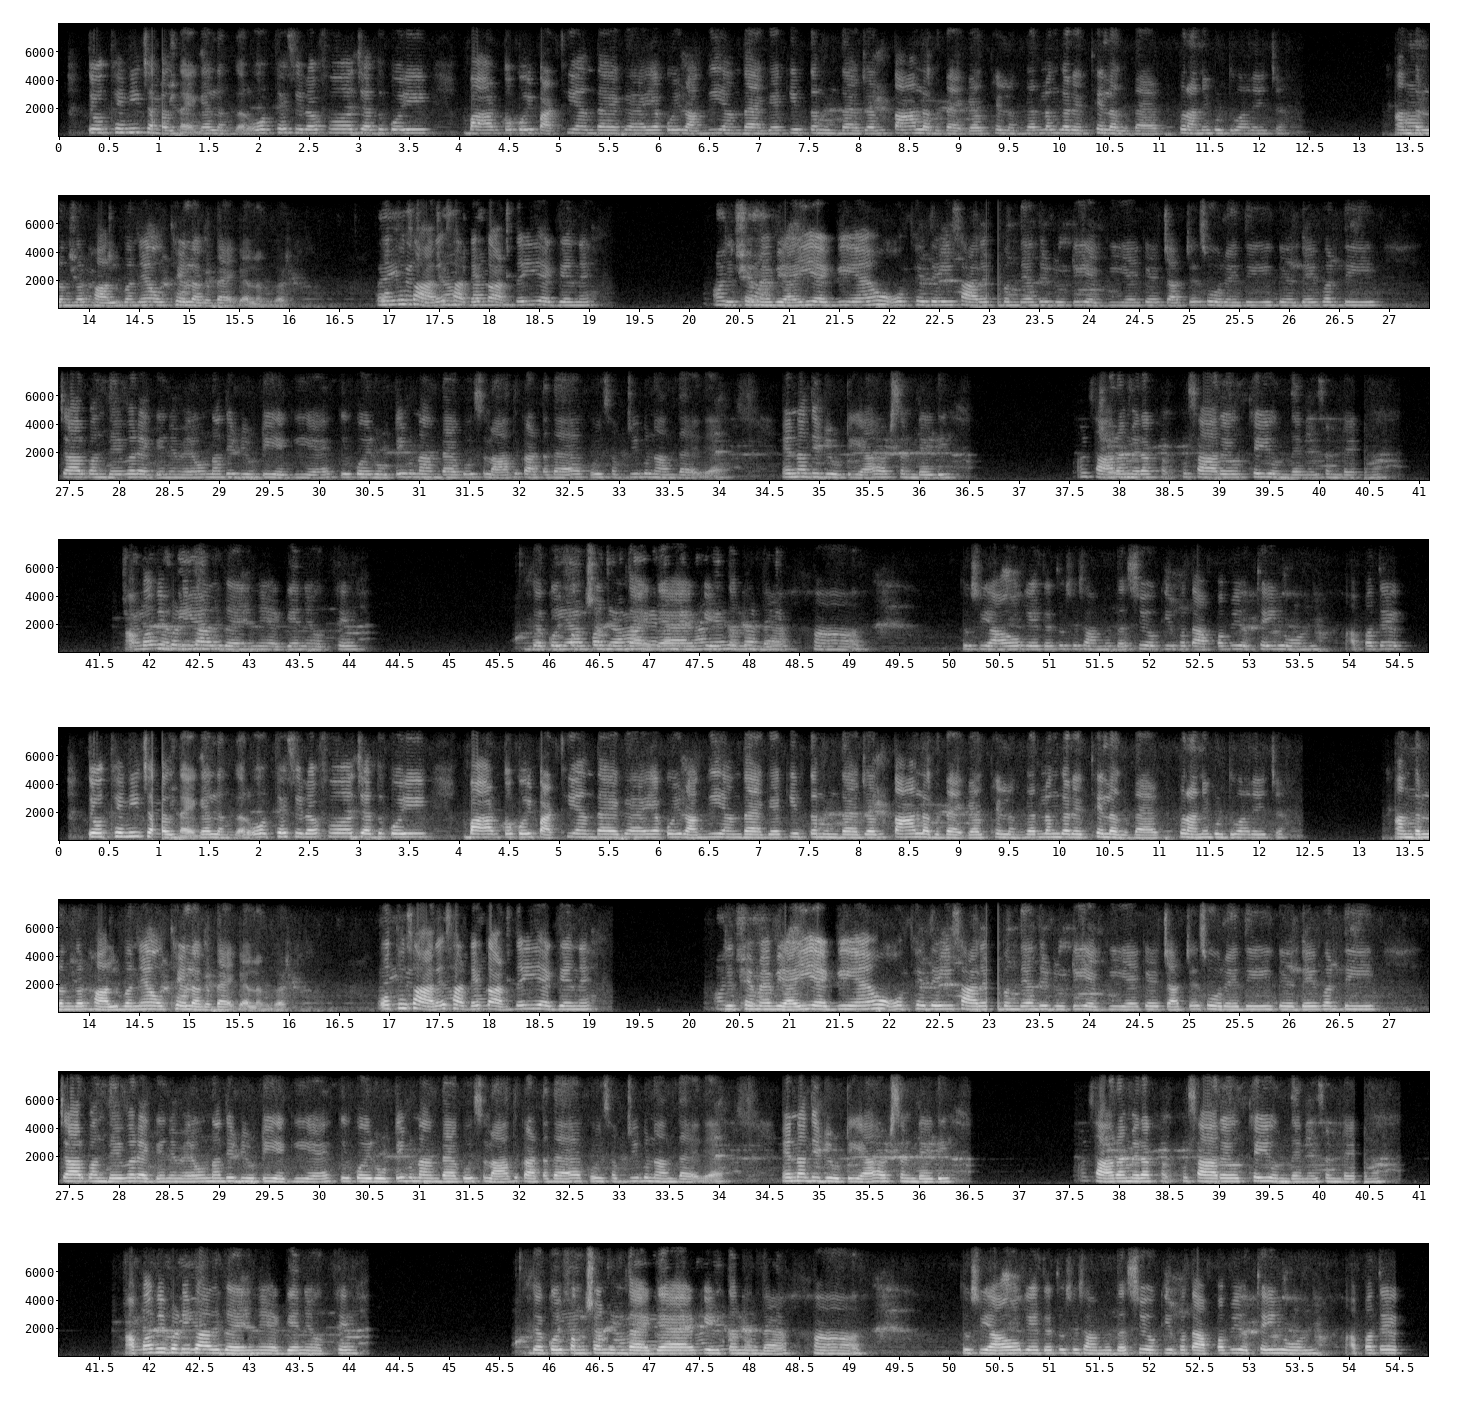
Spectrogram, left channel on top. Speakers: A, on the right; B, on the left.
A: ਤੇ ਔਥੇ ਨੀ ਚੱਲਦਾ
B: ਅੱਛਾ ਅੱਛਾ
A: ਹੈਗਾ ਲੰਗਰ, ਔਥੇ ਸਿਰਫ ਜਦ ਕੋਈ ਬਾਰ ਤੋਂ ਕੋਈ ਪਾਠੀ ਆਂਦਾ ਹੈਗਾ ਯਾ ਕੋਈ ਰਾਗੀ ਆਂਦਾ ਦਾ ਹੈਗਾ ਕੀਰਤਨ ਹੁੰਦਾ ਜਦ ਤਾਂ ਲੱਗਦਾ ਹੈਗਾ ਉੱਥੇ ਲੰਗਰ, ਲੰਗਰ ਏਥੇ ਲੱਗਦੈ। ਪੁਰਾਣੇ ਗੁਰਦੁਆਰੇ ਚ, ਅੰਦਰ
B: ਅੱਛਾ
A: ਲੰਗਰ
B: ਅੱਛਾ
A: ਹਾਲ ਬਣਿਆ ਔਥੇ ਲੱਗਦਾ ਏ। ਦਾ ਲੰਗਰ
B: ਤਾਂ ਹੀ
A: ਔਥੇ
B: ਮੈਂ
A: ਸਾਰੇ
B: ਸੋਚਿਆ
A: ਸਾਡੇ
B: ਪਤਾ ਨੀ
A: ਘਰਦੇ ਹੀ ਹੈਗੇ ਨੇ।
B: ਅੱਛਾ
A: ਜਿੱਥੇ ਮੈਂ ਵਿਆਹੀ ਹੈਗੀ ਆ ਔਥੇ ਦੇ ਹੀ ਸਾਰੇ ਬੰਦਿਆਂ ਦੀ ਡਿਊਟੀ ਹੈਗ ਗੀ ਐ, ਕੇ ਚਾਚੇ ਸੋਰੇ ਦੀ, ਕੇ ਦੇਵਰ ਦੀ, ਚਾਰ ਪੰਜ ਦੇਵਰ ਹੈਗੇ ਨੇ ਮੇਰ ਉਨਾਂ ਦੀ ਦੀ ਡਿਊਟੀ ਹੈਗੀ ਐ। ਕੋਈ ਰੋਟੀ ਬਣਾਦਾ, ਕੋਈ ਸਲਾਦ ਕੱਟਦਾ, ਕੋਈ ਸਬਜ਼ੀ ਬਣਾਂਦਾ ਹੈਗੈ। ਏਨਾਂ ਦੀ ਡਿਊਟੀ ਆ ਹਰ ਸੰਡੇ ਦੀ।
B: ਅੱਛਾ
A: ਸਾਰਾ ਮੇਰਾ
B: ਜੀ
A: ਖ ਸਾਰੇ ਓਥੇ ਹੀ ਹੋੰਦੇ ਨੇ ਸੰਡੇ ਨੂੰ।
B: ਚਲੋ
A: ਆਪਾਂ ਵੀ
B: ਵਧੀਆ
A: ਬੜੀ ਵਾਰ ਗਏ ਨੇ ਅੱਗੇ ਨੇ ਉਥੇ।
B: ਵਧੀਆ
A: ਜਾਂ ਕੋਈ ਫੰਕਸ਼ਨ
B: ਆਪਾਂ ਜਾਵਾਂਗੇ
A: ਹੁੰਦਾ ਹੈਗੈ,
B: ਤਾਂ ਮਿਲਾਂਗੇ
A: ਕੀਰਤਨ
B: ਫਿਰ ਤੁਹਾਡੇ
A: ਹੁੰਦਾ, ਹਾਂ। ਤੁਸੀਂ ਆਓਗੇ ਤੇ ਤੁਸ ਤੁ ਸਾਨੂੰ ਦੱਸਿਓ ਕਿ ਪਤਾ ਆਪਾਂ ਵੀ ਔਥੇ ਹੀ ਹੋਣ, ਆਪਾਂ ਤੇ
